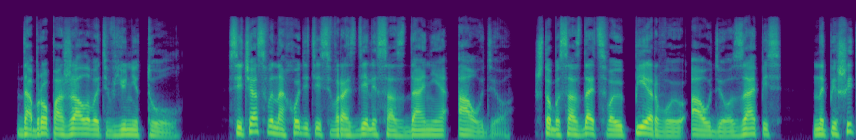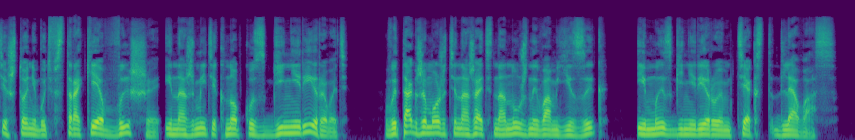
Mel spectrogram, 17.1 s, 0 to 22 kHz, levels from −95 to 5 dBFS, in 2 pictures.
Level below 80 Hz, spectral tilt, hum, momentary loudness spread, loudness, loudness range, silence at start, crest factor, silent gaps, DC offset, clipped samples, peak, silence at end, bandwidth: -44 dBFS; -5.5 dB/octave; none; 8 LU; -17 LUFS; 1 LU; 0.15 s; 16 dB; none; under 0.1%; under 0.1%; -2 dBFS; 0.25 s; 14.5 kHz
